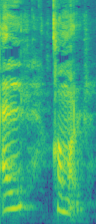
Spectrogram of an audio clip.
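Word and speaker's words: القمر: gone over it we can find that it is silent or or do you say el camar and commerce there is no stress on pronouncing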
